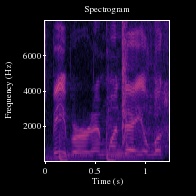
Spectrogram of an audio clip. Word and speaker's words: Bieber: He's new cuz I said Biber. His name is Bieber.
